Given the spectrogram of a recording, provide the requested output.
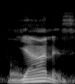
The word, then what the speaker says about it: Giannis: you say jonas giannis giannis you don't pronounce the g okay it's a little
